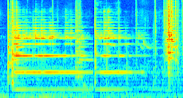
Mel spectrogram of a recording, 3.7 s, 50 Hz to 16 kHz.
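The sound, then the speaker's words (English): Long silver wind chimes, hung on a cord tied between two trees on the tallest hill in Benton Park, St. Louis, on a spring morning, ring out with clear, sustained tones that hang in the air, struck again in bright clusters, heard outdoors over a low background rumble. “13 Counterpublic participants carry long silver wind chimes up the tallest hill in Benton Park on a recent spring morning.”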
